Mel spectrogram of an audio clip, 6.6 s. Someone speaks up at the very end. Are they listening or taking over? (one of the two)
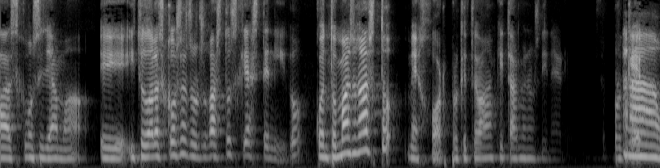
listening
